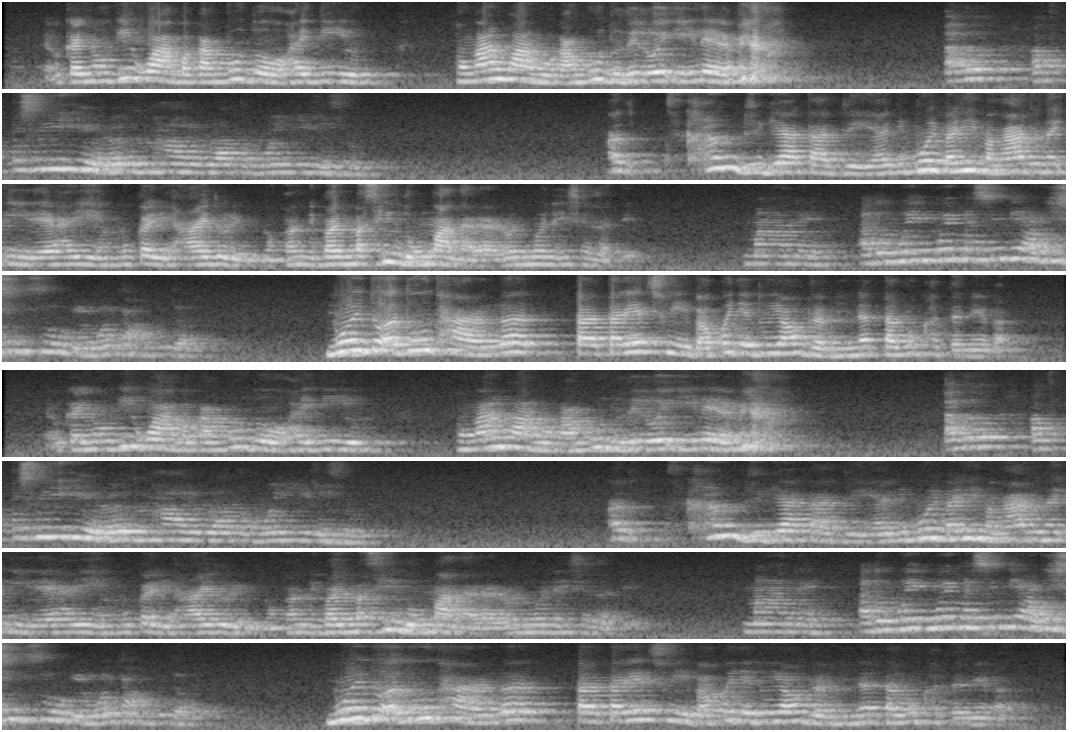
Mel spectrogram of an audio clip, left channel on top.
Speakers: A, on the left; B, on the right.
A: ꯀꯩꯅꯣꯒꯤ ꯋꯥꯡꯕ ꯀꯥꯡꯕꯨꯗꯣ ꯍꯥꯏꯗꯤ ꯊꯣꯡꯒꯥꯟ ꯋꯥꯡꯕ ꯀꯥꯡꯕꯨꯗꯨꯗꯤ ꯂꯣꯏ ꯏ ꯂꯩꯔꯝꯃꯦ
B: ꯑꯗꯣ ꯑꯩꯈꯣꯏꯁꯨ ꯏꯔꯔꯣꯏ ꯑꯗꯨꯝ ꯍꯥꯏꯔꯕ꯭ꯔꯕ ꯃꯣꯏ ꯏꯔꯖꯨ
A: ꯑꯗꯨ ꯑꯁ ꯈꯪꯗ꯭ꯔꯤ ꯒ꯭ꯌꯥꯟ ꯇꯥꯗ꯭ꯔꯤ ꯍꯥꯏꯗꯤ ꯃꯣꯏ ꯃꯔꯤ ꯃꯉꯥꯗꯨꯅ ꯏꯔꯦ ꯍꯌꯦꯡ ꯑꯃꯨꯛ ꯀꯔꯤ ꯍꯥꯏꯗꯣꯔꯤꯕꯅꯣ ꯐꯪꯅꯤ ꯚꯥꯏ ꯃꯁꯤꯡꯗꯨ ꯃꯥꯟꯅꯔꯔꯣꯏ ꯃ‌ꯣꯏꯅ ꯑꯃꯨꯛ ꯏꯁꯜꯂꯗꯤ
B: ꯃꯥꯟꯅꯦ ꯑꯗꯣ ꯃꯣꯏ ꯃꯣꯏ ꯃꯁꯤꯡ ꯀꯌꯥꯗꯣꯁꯨ ꯁꯨꯒꯦ ꯃꯣꯏ ꯀꯥꯡꯒꯨꯗꯣ
A: ꯃꯣꯏꯗꯣ ꯑꯗꯨ ꯊꯥꯔꯒ ꯇ ꯇꯔꯦꯠ ꯁꯨꯏꯌꯦꯕ ꯑꯩꯈꯣꯏꯗꯤ ꯑꯗꯨ ꯌꯥꯎꯗ꯭ꯔꯕꯅꯤꯅ ꯇꯔꯨꯛ ꯈꯛꯇꯅꯦꯕ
